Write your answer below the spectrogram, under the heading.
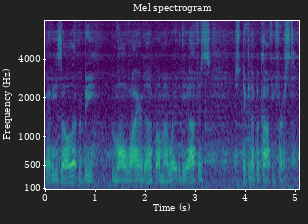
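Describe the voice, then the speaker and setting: A man playing a nervous undercover cop with a deep voice. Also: a little fast, background noise, natural voice. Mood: wry. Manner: wry, anxious, self-deprecating. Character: nervous middle-aged male undercover cop. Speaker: undercover informant. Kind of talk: video game cutscene acting. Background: game score music.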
